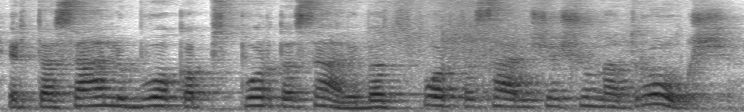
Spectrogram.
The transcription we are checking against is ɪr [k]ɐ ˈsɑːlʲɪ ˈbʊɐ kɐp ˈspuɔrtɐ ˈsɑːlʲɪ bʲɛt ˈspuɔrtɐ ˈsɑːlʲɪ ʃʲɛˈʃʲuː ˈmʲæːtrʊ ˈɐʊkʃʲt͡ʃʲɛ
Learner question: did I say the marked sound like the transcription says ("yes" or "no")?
no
